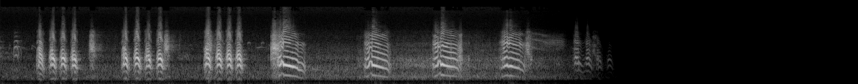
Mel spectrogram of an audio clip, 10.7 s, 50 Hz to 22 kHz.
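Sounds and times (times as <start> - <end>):
lesser black-backed gull mewing calls: 0.0 - 7.6.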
